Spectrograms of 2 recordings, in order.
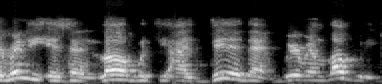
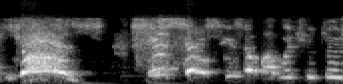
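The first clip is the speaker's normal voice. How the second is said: put-on much higher, bright girlish gush; higher-pitched imitation of a girl blurting the news; excited girl's voice. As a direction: squeal the news like the excited girl in the passenger seat. Girl in car relaying message.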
